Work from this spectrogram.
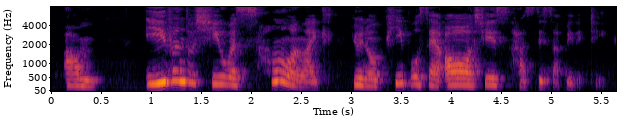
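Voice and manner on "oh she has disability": ordinary talk, nothing marked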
